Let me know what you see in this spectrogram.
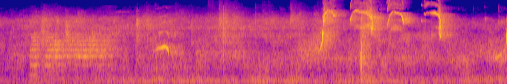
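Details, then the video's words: Baby monkey Gino crying loudly: a few faint early squeaks, then a burst of sharp, high, sweeping cries in quick succession near the end, each rising and falling steeply, over a low background hiss. "Poor baby monkey Gino crying sound loudly a long time till Quiet"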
